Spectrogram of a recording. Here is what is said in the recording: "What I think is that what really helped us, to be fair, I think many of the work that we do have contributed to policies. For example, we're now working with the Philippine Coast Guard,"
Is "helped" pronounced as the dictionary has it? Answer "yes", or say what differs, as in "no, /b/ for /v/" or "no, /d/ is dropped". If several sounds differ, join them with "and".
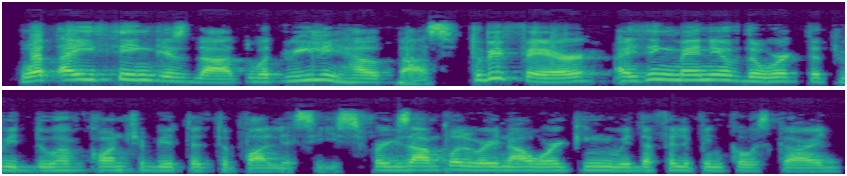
yes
